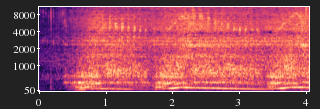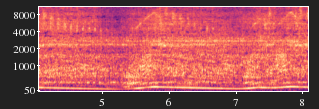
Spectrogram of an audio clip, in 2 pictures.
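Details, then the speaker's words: Mk4 Golf GTI AUM with vacuum pipe from diverter valve top to wastegate actuator deliberately disconnected: revs rise and fall, each lift-off bringing fluttering chatter; a leak in that pipe causes turbo flutter. "But yeah, that will be your problem. You've got a leak in that pipe that goes from the top of your diverter valve to your actuator."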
